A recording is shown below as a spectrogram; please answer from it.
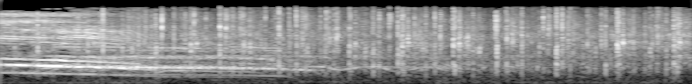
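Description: An outdoor festival audience at a chrysanthemum festival in a town culture plaza bursts into loud, dense applause with scattered cheers, while a sustained musical tone fades out underneath during the first second and a half.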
